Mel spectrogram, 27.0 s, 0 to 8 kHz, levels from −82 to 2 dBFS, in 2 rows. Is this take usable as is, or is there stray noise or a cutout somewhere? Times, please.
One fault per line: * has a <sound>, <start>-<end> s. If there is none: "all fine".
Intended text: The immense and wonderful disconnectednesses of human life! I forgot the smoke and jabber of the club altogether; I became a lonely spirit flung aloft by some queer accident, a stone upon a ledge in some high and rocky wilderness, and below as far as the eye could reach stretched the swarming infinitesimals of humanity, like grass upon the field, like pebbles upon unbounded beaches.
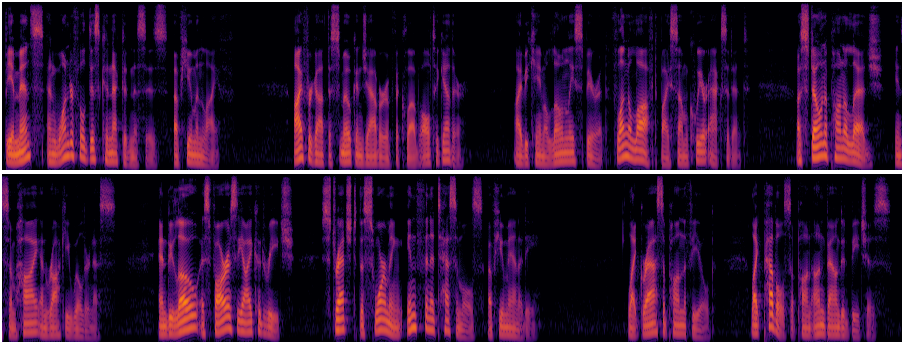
all fine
